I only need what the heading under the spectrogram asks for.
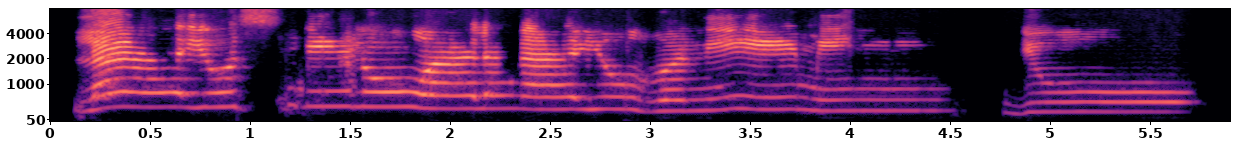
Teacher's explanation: Waktu menyebutkan ghain agak ngorok dikit ya, Bun. Dia satu makros dengan kha di tenggorokan bagian atas.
